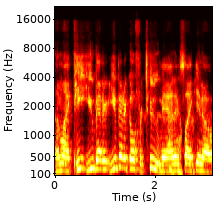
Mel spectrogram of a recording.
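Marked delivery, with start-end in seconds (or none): 0.4-2.4 put-on, hard-pushing urging yell. Retelling a reaction while watching the game: imitating own yelling. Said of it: "yelling at my phone".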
